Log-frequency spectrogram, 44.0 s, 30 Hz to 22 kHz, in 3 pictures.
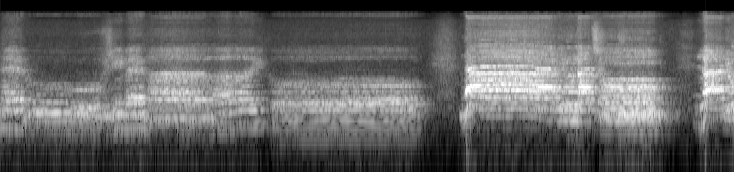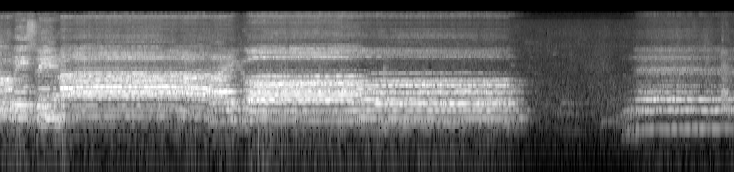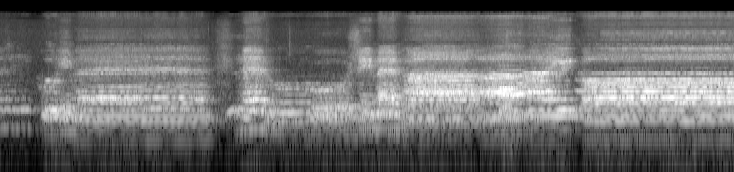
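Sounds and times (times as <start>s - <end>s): men singing a cappella harmony: 0.0s - 8.5s, 9.2s - 25.2s, 27.2s - 44.0s
breath: 8.6s - 9.2s, 13.5s - 13.9s, 33.6s - 34.0s.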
